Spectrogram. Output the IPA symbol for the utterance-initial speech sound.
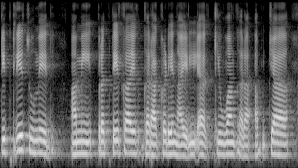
t̪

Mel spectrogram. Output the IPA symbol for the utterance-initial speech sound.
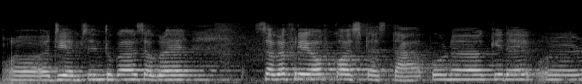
d͡ʑ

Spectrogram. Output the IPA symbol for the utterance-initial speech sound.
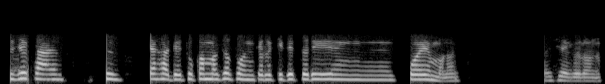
t̪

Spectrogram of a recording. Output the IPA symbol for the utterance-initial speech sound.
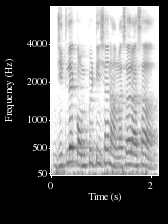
d͡ʑ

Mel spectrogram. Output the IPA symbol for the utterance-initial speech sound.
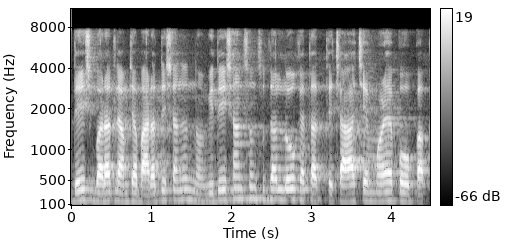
d̪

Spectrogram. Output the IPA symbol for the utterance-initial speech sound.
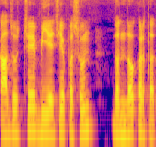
k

